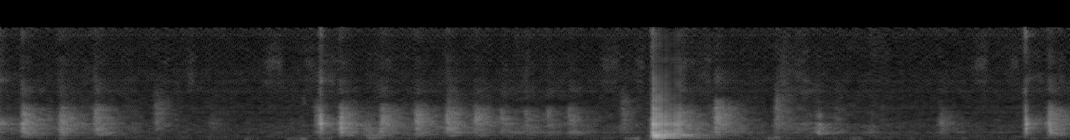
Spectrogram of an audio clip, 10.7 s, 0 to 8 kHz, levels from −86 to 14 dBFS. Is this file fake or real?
fake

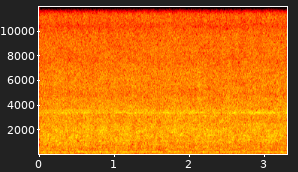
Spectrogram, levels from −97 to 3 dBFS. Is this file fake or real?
fake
